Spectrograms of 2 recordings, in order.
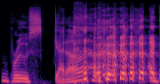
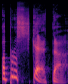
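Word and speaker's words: bruschetta: was actually spot on Boca de ciao it's pronounced Bruce Guetta a gout and she did that to me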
